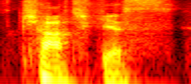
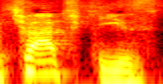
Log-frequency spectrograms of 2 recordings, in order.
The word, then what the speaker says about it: Chachkis: Chachkis. Like Chachkis. tchotchkes, like little things. Yeah, but Yeah. ch say it again. Tchotchkes. Say tchotchkes is fine. Is It's that no really problem. it? Chachkis?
